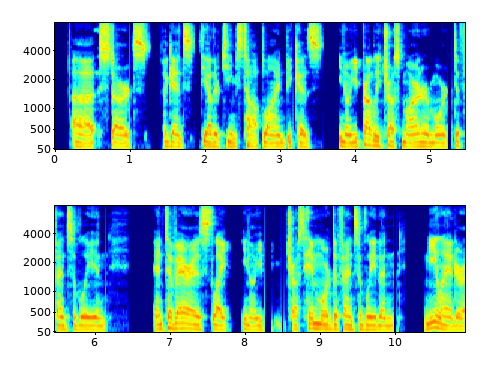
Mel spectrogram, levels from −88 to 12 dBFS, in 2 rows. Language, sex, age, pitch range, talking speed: English, male, 20-39, 100-125 Hz, 165 wpm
